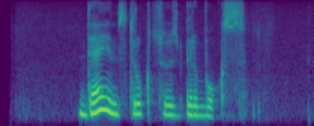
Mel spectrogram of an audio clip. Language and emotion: Russian, neutral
